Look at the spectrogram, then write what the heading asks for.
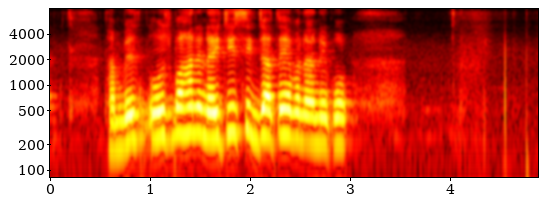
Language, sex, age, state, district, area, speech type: Hindi, female, 45-60, Madhya Pradesh, Betul, urban, spontaneous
